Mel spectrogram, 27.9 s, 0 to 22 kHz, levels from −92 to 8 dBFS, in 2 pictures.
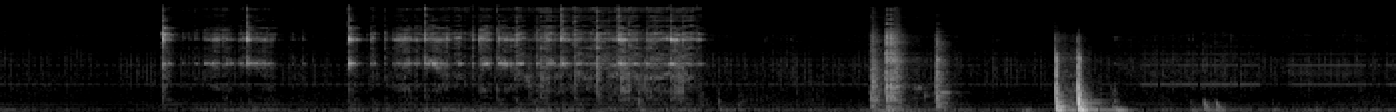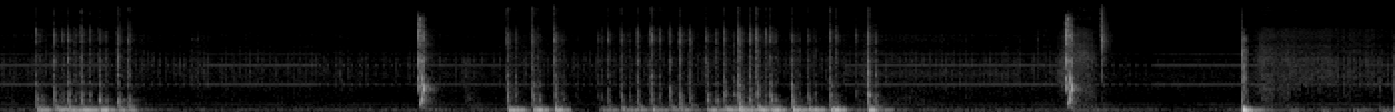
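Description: Everyday sounds carry overlap-add ripple from start to finish: the level dips and swells by about 6 dB at roughly 50 Hz, a rough flutter. Unlike mains hum, nothing is added; the sound itself pulses once per frame, because the resynthesis overlap doesn't sum to constant gain.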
